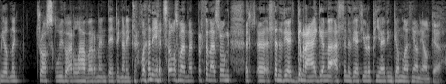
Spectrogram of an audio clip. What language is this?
Welsh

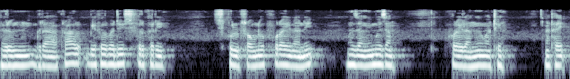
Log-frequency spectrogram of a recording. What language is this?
Bodo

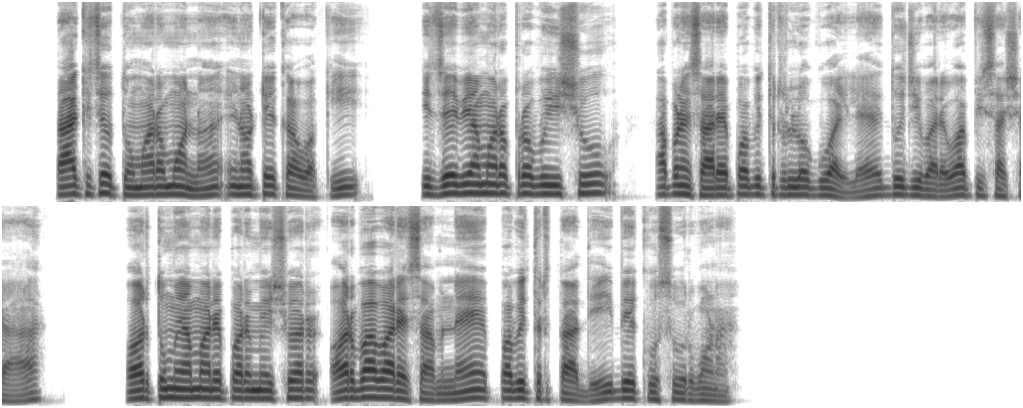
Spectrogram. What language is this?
Mahasu Pahari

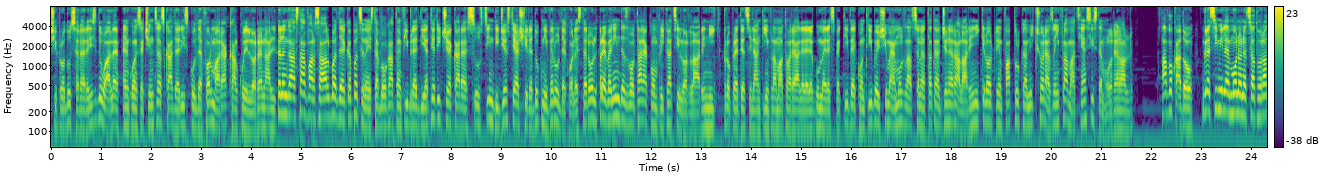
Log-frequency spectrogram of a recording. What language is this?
Romanian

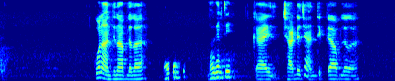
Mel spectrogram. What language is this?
Marathi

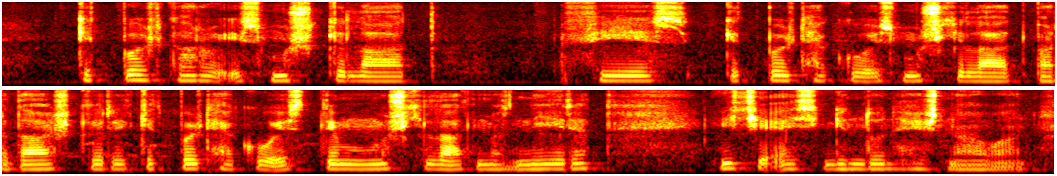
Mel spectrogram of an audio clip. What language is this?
Kashmiri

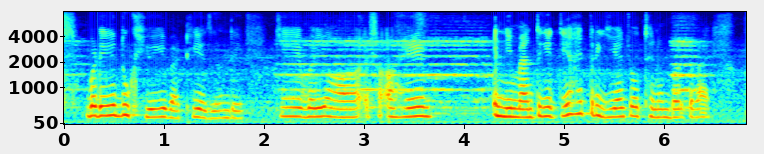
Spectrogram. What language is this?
Dogri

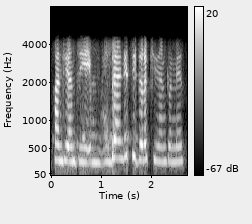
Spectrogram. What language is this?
Dogri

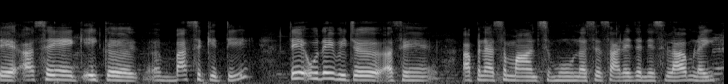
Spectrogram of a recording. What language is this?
Dogri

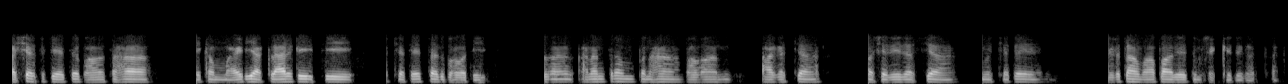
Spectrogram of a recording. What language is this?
Sanskrit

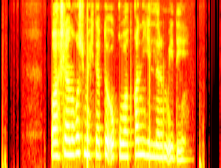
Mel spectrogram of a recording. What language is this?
Uyghur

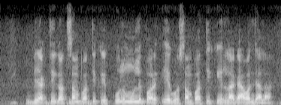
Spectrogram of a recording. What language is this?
Bhojpuri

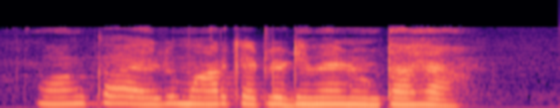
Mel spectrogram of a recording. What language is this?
Telugu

